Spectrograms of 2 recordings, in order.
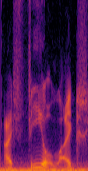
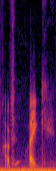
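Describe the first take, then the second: First: Said in the usual way. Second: Voice crack. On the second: Real, not acted. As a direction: voice cracking up high. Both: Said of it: "wow, voice crack or something".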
